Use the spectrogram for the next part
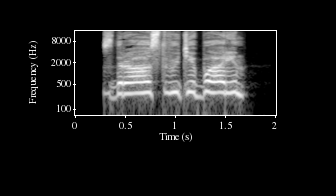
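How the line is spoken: Hoarse rasp. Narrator (Russian): прохрипел он

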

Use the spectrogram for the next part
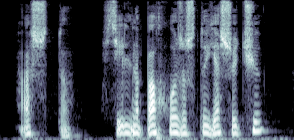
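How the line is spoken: Grim question. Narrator (Russian): Мрачно осведомился коллектор

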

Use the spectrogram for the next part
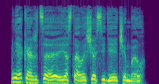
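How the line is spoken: Weary exhale. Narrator (Russian): выдохнул Лу

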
